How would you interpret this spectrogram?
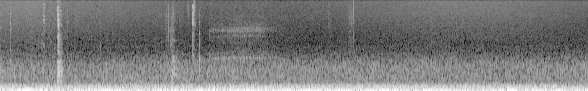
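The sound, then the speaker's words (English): A car drives steadily along a road on a frosty day, following a big van around a corner, its deep engine and tyre rumble at a constant level, with a few faint clicks and rattles overhead and no one speaking. “Yeah, so I was saying, it's nice with this car because it has so much power and it's so maneuverable that if you want to get yourself into that little hole, that spot, that place between those two cars, you merely need to think about it.”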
